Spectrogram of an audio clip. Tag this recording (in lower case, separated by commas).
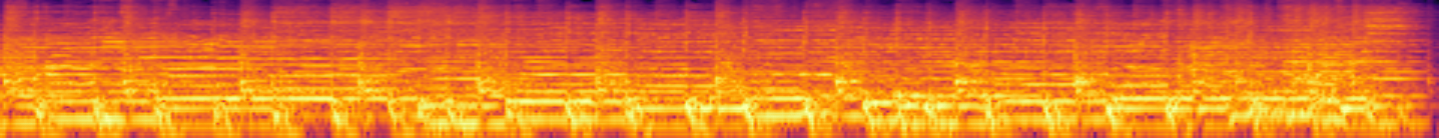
speech, music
